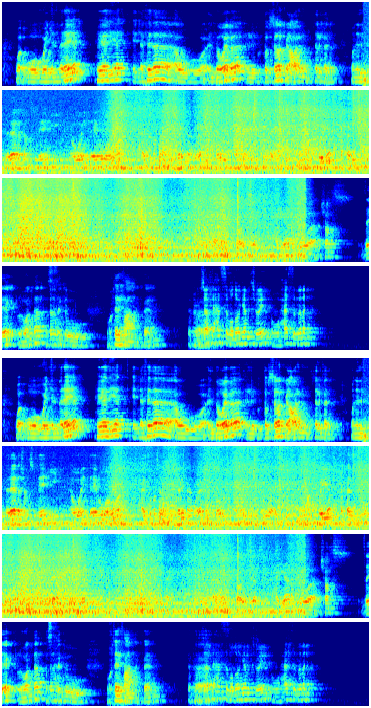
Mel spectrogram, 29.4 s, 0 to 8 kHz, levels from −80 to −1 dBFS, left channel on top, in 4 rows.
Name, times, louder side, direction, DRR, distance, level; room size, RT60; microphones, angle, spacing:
voice 1, 0.3-1.5 1.9-6.6 7.0-9.7 10.1-11.8 12.2-13.1 13.4-18.1 18.5-21.5 21.9-23.6 24.1-25.1 25.9-26.2, right 2 dB, 90° right, 4 dB, 6.2 m, -26 dB
sound 1, 7.2-20.8, left 3 dB, 25° left, 1.4 m, -23 dB
voice 2, 23.0-23.4 25.8-28.1, left 2 dB, 75° left, 5 dB, 4.2 m, -34 dB
29.5 x 14.5 x 2.8 m, 0.68 s
head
